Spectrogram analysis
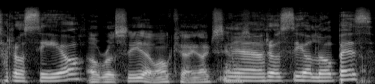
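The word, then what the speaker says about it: Rocío: No, Rocio, would that be pronounced Rocio Lopez? I would say in Spanish, Rocio.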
